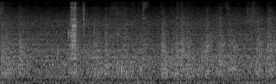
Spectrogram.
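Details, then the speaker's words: Oil-fired boiler full of black soot: rough, hissing burner roar with sharp spits and small surges. An oil flow problem, with air getting into the pump; a leak in the overhead copper line or its fittings is suspected. "but that thing sounds like [ __ ] guy that's an oil flow issue you hear it yeah you're struggling yeah it's either yeah when i bleed it it like spits yeah it's air and it's getting air in there somehow"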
